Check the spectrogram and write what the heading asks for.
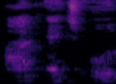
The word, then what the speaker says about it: rho: It is pronounced as RHO rho.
